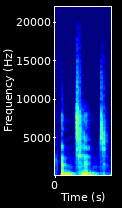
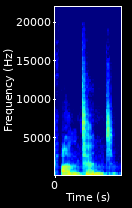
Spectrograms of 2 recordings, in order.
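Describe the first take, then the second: First: ConTENT, second syllable stressed; "content" as cun-TENT, first vowel reduced. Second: CONtent, first syllable stressed, rising end; "content" as CON-tent, like the noun. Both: Shown as a demonstration. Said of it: "The stress is different".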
